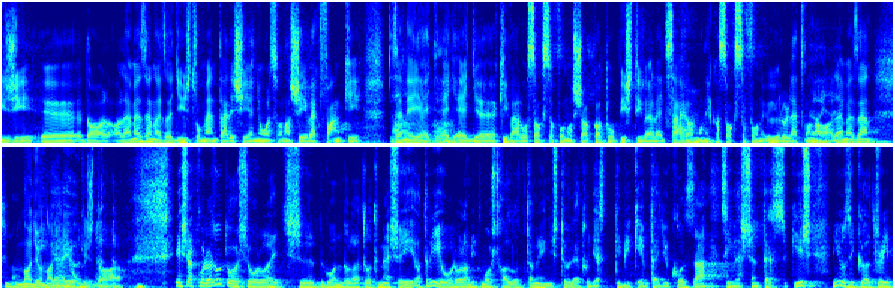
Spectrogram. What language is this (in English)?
Hungarian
